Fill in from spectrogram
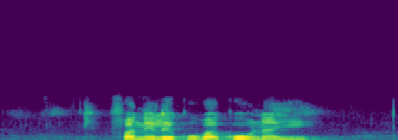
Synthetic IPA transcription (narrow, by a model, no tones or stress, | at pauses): fanɛlɛkuβakɔnaɦi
